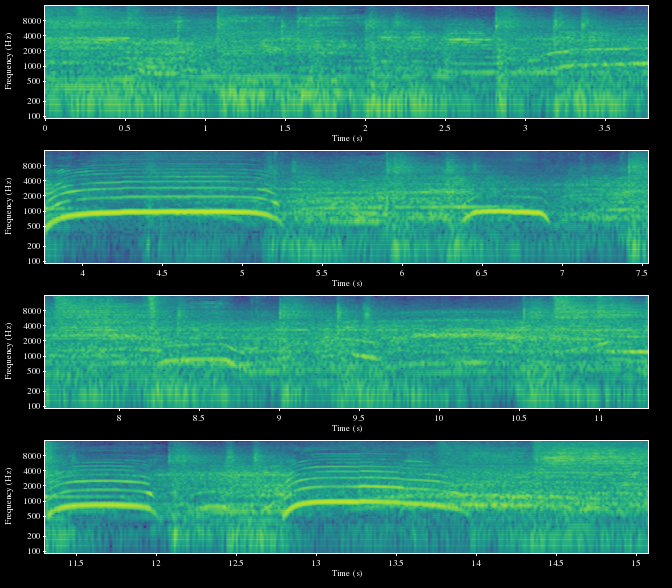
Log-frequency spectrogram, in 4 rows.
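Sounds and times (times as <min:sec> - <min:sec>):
crowd noise: 0:00.0 - 0:15.0
music: 0:00.0 - 0:15.0.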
